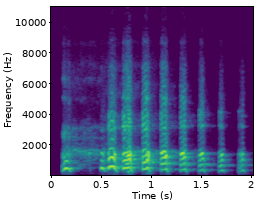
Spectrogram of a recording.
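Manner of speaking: high rapid chuckling run; real laughter. Real, not acted. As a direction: laugh out in high little bursts. Amused by filled page.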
